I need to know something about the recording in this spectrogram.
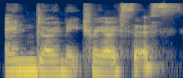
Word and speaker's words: endometriosis: It's actually endometriosis."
